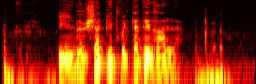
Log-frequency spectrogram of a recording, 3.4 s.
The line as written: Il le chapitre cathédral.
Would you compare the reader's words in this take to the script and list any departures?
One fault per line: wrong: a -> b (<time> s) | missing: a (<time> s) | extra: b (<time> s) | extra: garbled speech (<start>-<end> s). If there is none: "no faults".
no faults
